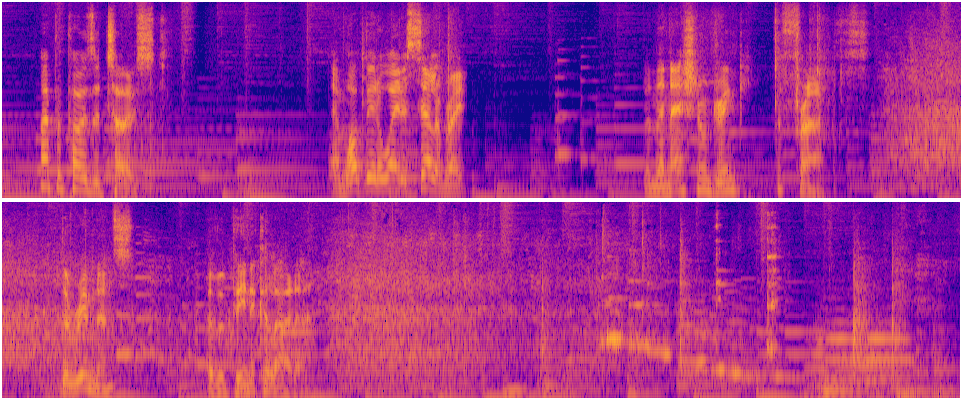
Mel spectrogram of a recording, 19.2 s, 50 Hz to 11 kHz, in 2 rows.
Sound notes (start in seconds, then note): 9.0 laughter; 12.6 romantic jazz music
